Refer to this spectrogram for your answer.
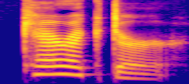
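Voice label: "character", English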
